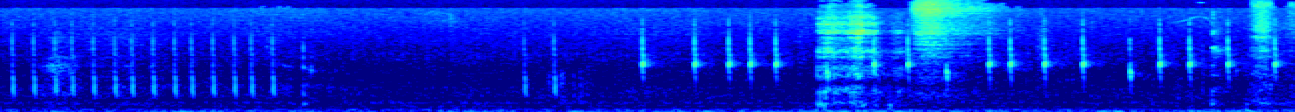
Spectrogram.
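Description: Faint key clicks of a smartphone's on-screen keyboard as a message is typed: a quick even run of ticks at the start, then scattered single taps.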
